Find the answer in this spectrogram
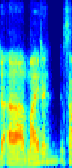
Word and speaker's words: Miden: So you said uh Miden. Is that how I pronounce it right?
